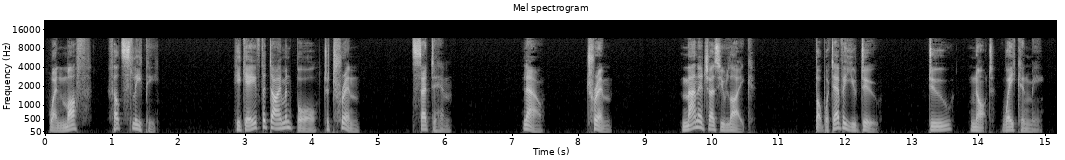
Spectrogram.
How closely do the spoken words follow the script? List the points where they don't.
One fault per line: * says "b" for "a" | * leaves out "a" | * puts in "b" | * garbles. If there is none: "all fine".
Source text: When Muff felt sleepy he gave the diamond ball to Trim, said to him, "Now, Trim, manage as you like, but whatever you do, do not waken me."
all fine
